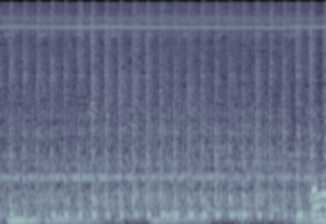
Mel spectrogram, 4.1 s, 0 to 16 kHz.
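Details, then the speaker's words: CNY embroidery machine (M21), sent in fully jammed with heavy rotation, test stitching with the small frame after servicing. Steady, quick needle ticking at about three per second with an even motor hum and no snags: runs normally, good result, no problems. "Oke, normal ya. Hasil oke. Tidak ada kendala sudah."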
